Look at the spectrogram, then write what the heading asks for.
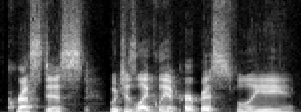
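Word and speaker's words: Chrestus: disturbances taken place in the name of it's pronounced cresus which is likely a purposefully misspelled word Christ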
